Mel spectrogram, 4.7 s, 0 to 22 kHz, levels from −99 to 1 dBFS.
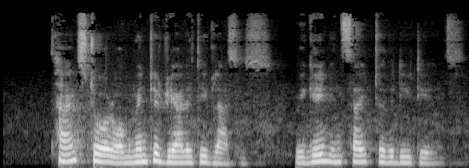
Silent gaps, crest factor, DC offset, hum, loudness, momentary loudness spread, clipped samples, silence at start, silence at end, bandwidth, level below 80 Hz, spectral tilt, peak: none; 14 dB; under 0.1%; none; -16 LUFS; 17 LU; under 0.1%; 0.55 s; 0.2 s; 16 kHz; -56 dBFS; -6.5 dB/octave; -2 dBFS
